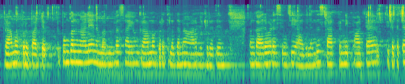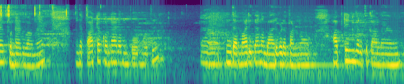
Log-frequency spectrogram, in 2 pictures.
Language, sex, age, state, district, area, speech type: Tamil, female, 18-30, Tamil Nadu, Thanjavur, urban, spontaneous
